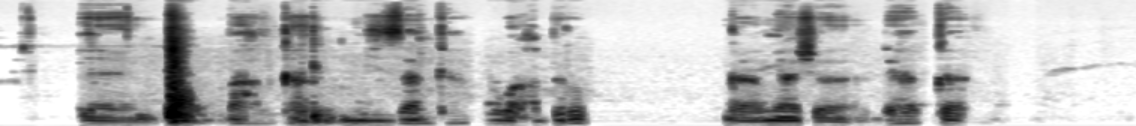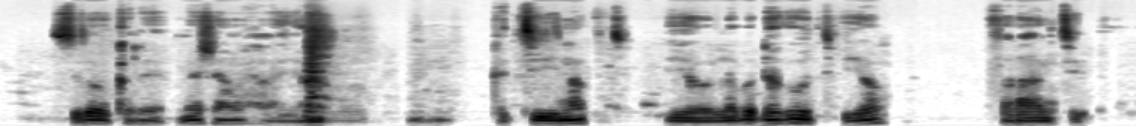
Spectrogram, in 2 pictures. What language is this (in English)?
Somali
